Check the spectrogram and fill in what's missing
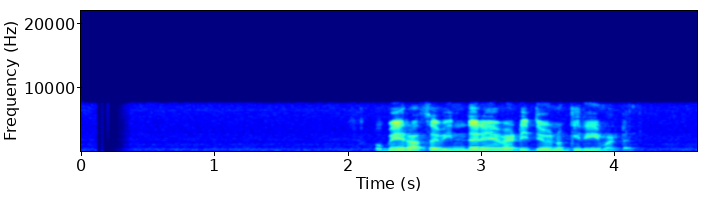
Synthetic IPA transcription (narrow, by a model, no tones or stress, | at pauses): obeːɾasəʋind̪ənejəʋæɖid̪iʋunukiɾiːməʈə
